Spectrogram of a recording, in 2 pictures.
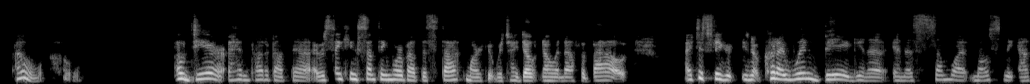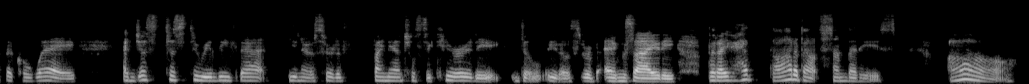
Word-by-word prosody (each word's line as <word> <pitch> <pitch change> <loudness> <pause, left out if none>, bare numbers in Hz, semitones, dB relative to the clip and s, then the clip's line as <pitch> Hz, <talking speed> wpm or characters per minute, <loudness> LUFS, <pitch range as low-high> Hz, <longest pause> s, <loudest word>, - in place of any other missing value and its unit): Oh 295 +2 +1 0.2
oh - - -13 0.9
oh 260 -1 +8
dear, 240 +2 +4
I 200 - -2
hadn't 200 -2 -3
thought 215 0 -1
about 190 -4 -4
that, 180 -3 -2
I - - +1
was 190 +1 0
thinking 250 -1 +3
something 230 -1 +3
more 220 - +6
about 200 -3 +3
the 180 - -2
stock 205 +5 0
market, 165 -4 -1
which 165 +3 -5
I 185 - -1
don't 175 0 +5
know 175 -1 +1
enough 170 0 -1
about. 190 - +1 0.6
I 220 - +2
just 285 +4 +4
figured, 230 -7 +5
you 220 - +1
know, 210 - +3
could 280 -4 +6
I 240 - +8
win 245 +2 +5
big 215 -3 +3
in 195 -3 -4
a 170 -1 -3
in 185 -1 -6
a 170 - -6
somewhat, 200 +1 -6
mostly 185 0 -7
ethical 170 -2 -8
way? 155 -6 -1 0.5
And 175 -1 -3
just 205 +2 -5
just 200 -1 -5
to 205 - -2
relieve 175 -1 -1
that, 175 -1 -4 0.2
you 180 -1 -4
know, 160 -3 -7
sort 170 +1 -7
of 160 - -5 0.3
financial 175 -1 -4
security, 170 -2 -2
dil - - -5
you - - +1
know, - - -3
sort 155 +1 -2
of - - -3
anxiety, 140 -3 +5 0.3
but 185 0 +2
I 175 - +6
hadn't 210 +5 -4
thought 185 +6 0
about 220 - -1
somebody's 155 -4 -8 0.5
oh. 190 - -2
185 Hz, 190 wpm, -23 LUFS, 170-215 Hz, 0.9 s, oh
